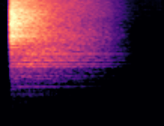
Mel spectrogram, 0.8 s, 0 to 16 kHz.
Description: Cymbal; Fricke MFB-522

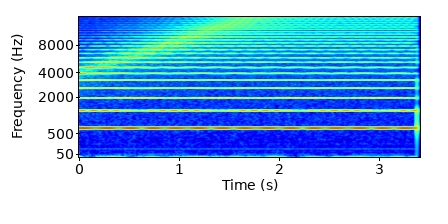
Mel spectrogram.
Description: RESO E4; Best Service Alpha Dance vol.2

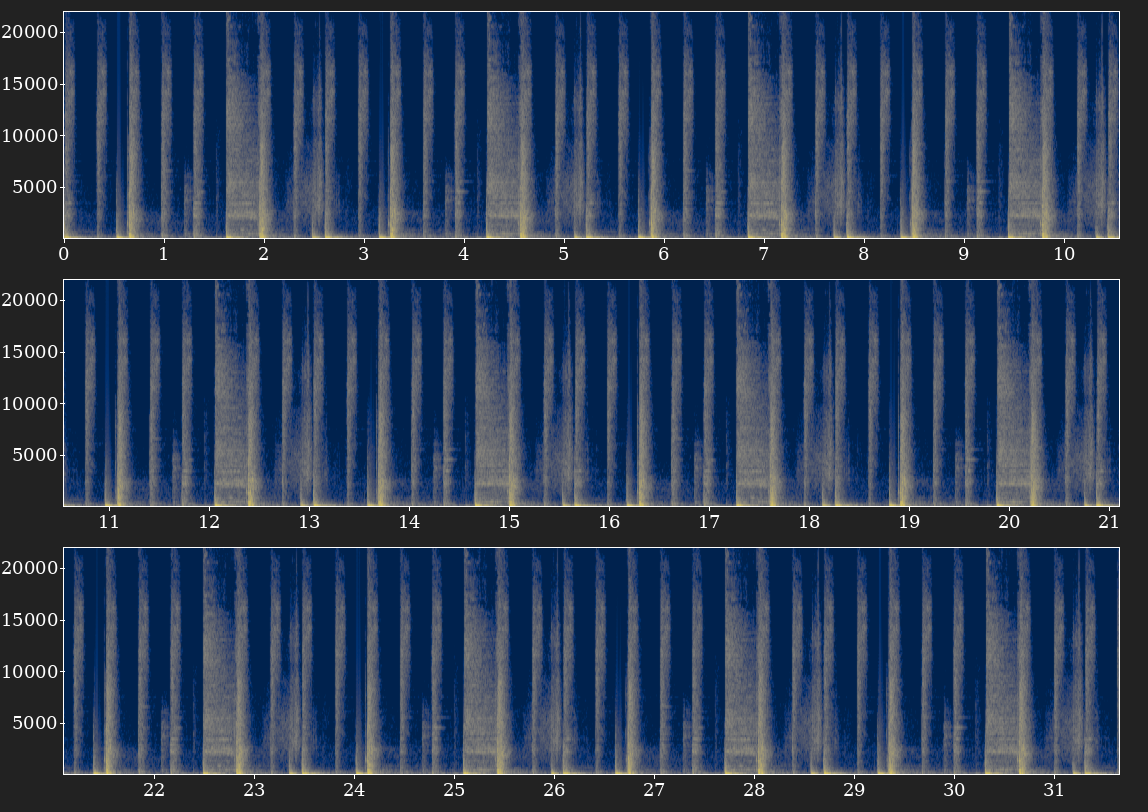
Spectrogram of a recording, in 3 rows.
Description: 92 Hatchy Bounce, Breaks; Lockdown Breaks

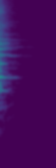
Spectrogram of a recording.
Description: PRC TABLA

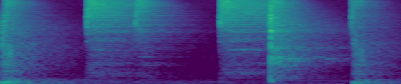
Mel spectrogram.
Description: Double Platinum Drums, COUNTY

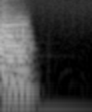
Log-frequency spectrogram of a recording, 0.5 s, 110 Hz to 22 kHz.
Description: Lounge Guitar Chick 9ths C#3; Lounge Guitar Chicks

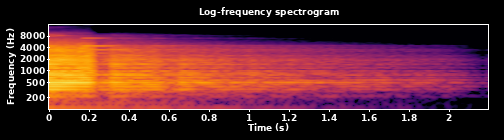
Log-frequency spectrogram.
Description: TING; Rawcutz; Nu Forms

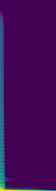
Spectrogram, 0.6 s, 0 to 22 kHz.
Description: Kicks, Elektron MachineDrum; SPS1 MKII

